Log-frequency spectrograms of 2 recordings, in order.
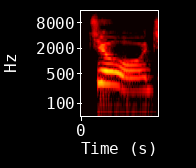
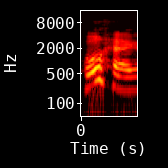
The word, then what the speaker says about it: Jorge: it happened with was Jorge from The Maze Runner. I kept calling him George, and then the movie came out and they were like, Jorge, and I'm like, who's Jorge? Where's George?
